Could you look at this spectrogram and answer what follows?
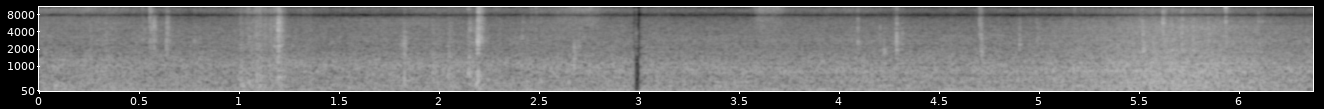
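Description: Cabin sound of a running 2006 Range Rover: a steady low hum with scattered sharp clicks as the gear selector and climate-control buttons and knobs are worked. A brief swell of rushing noise comes about five seconds in.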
